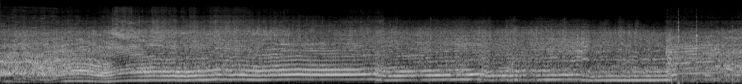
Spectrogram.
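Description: Rally car engine running hard on a mountain stage: its pitch dips about a second in, then holds high and steady with a few sudden steps in pitch, and stops shortly before the end.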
